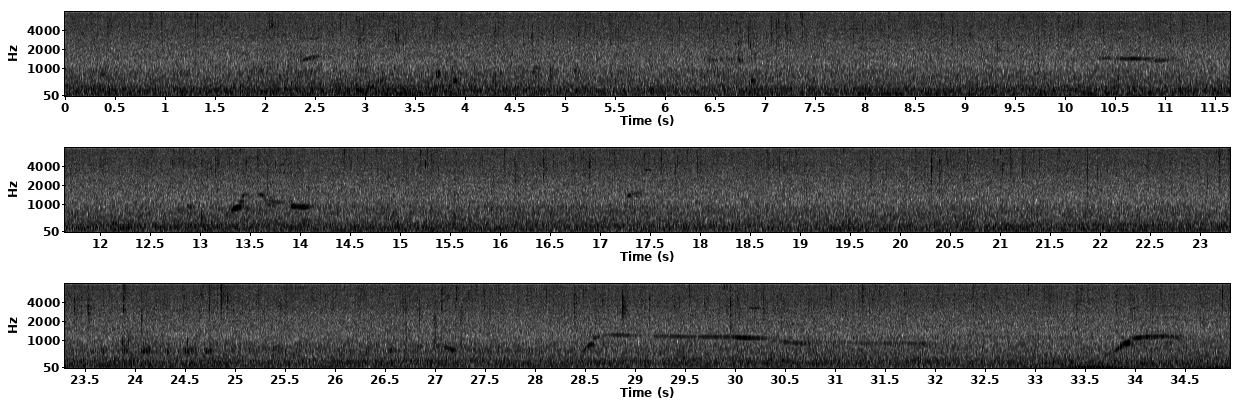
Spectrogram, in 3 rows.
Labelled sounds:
10.5	11.1	humpback whale, 1.2 to 1.5 kHz
28.7	30.8	humpback whale, 0.84 to 1.3 kHz
33.8	34.4	humpback whale, 0.78 to 1.3 kHz

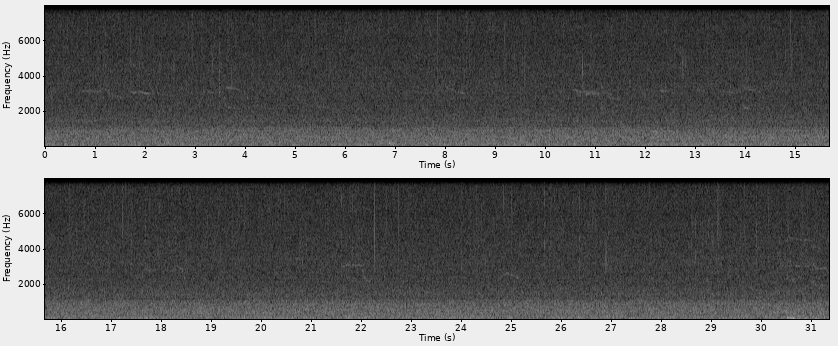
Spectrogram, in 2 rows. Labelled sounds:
1.9	2.1	killer whale, northern resident, G clan, 3.0 to 3.2 kHz
3.6	3.9	killer whale, northern resident, G clan, 3.2 to 3.4 kHz
10.8	11.1	killer whale, northern resident, G clan, 2.9 to 3.2 kHz
21.6	22.0	killer whale, northern resident, G clan, 3.0 to 3.1 kHz
24.8	25.2	killer whale, northern resident, G clan, 2.3 to 2.7 kHz
30.6	31.3	killer whale, northern resident, G clan, 2.8 to 4.7 kHz

